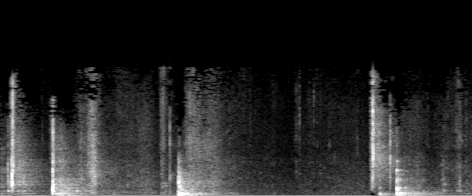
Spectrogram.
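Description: Timber-framing chisel struck with a mallet, knocking the waste out of a kerfed saddle notch in a wooden beam. A few sharp knocks, with a pause of about two seconds between them.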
